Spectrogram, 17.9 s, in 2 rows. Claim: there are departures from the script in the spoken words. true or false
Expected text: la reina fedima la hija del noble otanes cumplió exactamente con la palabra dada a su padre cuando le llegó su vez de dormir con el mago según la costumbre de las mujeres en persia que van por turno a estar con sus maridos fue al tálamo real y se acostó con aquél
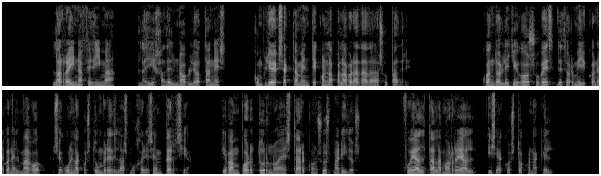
true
